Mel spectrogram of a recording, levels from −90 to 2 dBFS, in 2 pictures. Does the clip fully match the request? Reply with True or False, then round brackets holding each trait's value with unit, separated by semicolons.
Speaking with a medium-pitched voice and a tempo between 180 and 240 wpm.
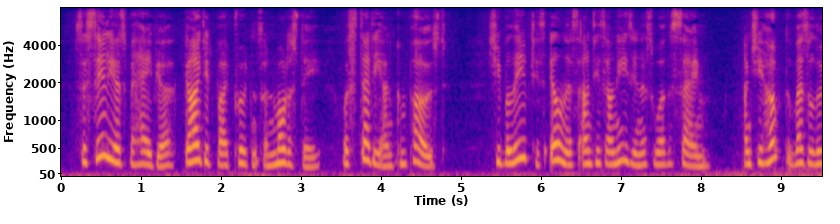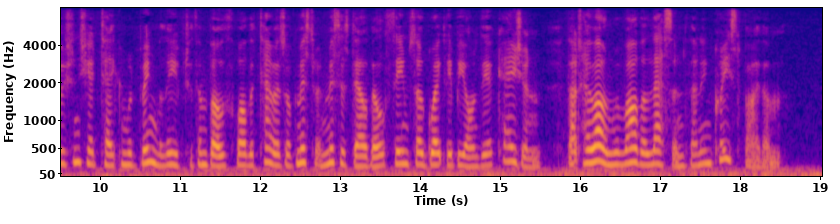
False (220 Hz; 185 wpm)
